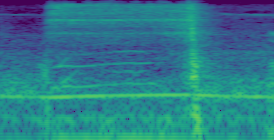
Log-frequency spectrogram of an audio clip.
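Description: Hoover Eco G vacuum cleaner running on its minimum power setting, a steady quiet motor hum with a faint whine, briefly swelling near the end.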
